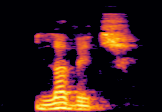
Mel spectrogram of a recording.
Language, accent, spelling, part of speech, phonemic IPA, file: English, Southern England, lovage, noun, /ˈlʌvɪd͡ʒ/, LL-Q1860 (eng)-lovage.wav
- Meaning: 1. A perennial Mediterranean herb, of species Levisticum officinale, with odor and flavor resembling celery 2. A liquor made from this herb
